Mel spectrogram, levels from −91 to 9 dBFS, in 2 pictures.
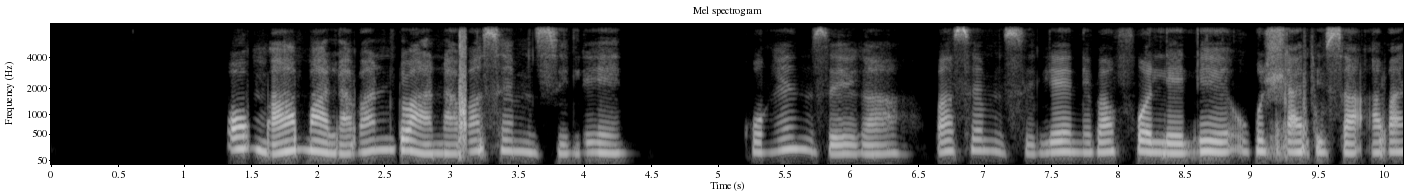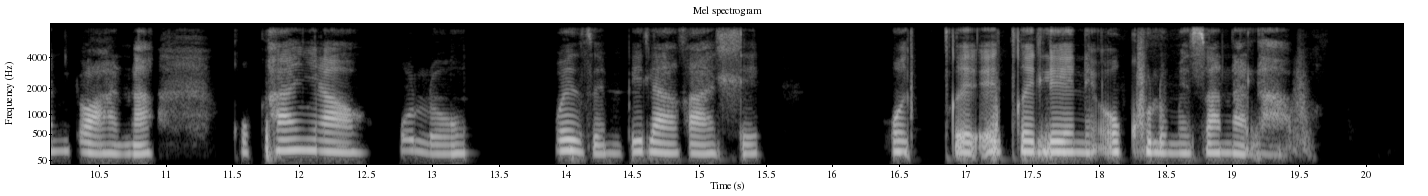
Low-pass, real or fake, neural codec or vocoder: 7.2 kHz; real; none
